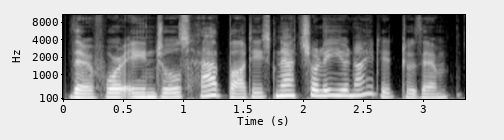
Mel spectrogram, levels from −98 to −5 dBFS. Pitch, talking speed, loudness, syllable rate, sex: 170 Hz, 145 wpm, -17 LUFS, 5.7 syllables/s, male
